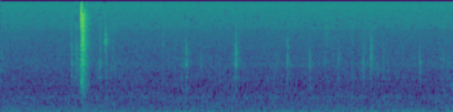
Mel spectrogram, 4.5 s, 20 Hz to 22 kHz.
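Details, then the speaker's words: Linn Classik 115 CD mechanism, drawer belt replaced with a rubber band: one sharp click then faint scattered ticks as disc is lifted; suspected dry sliding part or magnetic clamp plate grabbing, not confirmed. "something is catching the lubrication issue looks like looks like not much lubrication in this sliding part you can hear it a little tick right there"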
